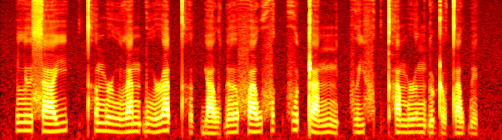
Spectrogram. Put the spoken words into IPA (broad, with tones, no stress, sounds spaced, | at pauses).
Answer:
l ɨ˧ s a˧˥ j | t̪ʰ ə˧ m ɹ u˨˩ l a˧ n ɓ u˨˩ ɹ a˦˥ t̚ t̪ʰ ə˨˩ k̚ j a˨˩ w ɗ əː˧˥ f a˧˥ w f ə˦˥ k̚ f u˦˥ t̚ ʈ a˨˩˦ n ɲ ə˨˩ k̚ f ɨ˧˥ j f ə˨˩ k̚ t̪ʰ a˧ m ɹ ə˧ ŋ ɗ u˨˩˨ ʈ o˨˩˨ t̪ a˧˥ w ɓ e˨˩ k̚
